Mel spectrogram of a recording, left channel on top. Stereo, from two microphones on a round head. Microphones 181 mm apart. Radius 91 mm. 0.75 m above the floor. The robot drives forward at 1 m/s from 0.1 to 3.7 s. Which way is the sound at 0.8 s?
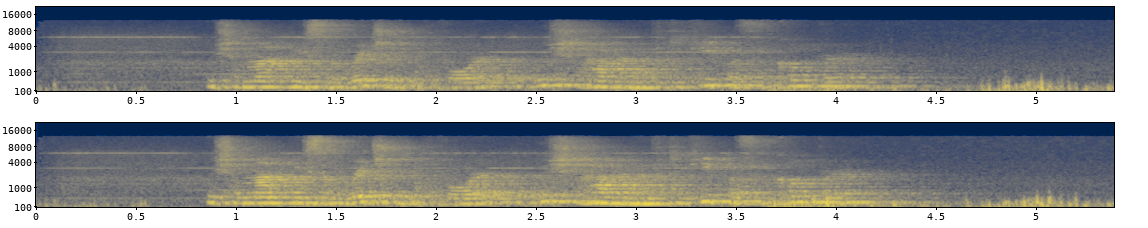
15° right (ahead or behind).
